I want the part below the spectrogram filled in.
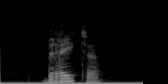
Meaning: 1. width 2. latitude
- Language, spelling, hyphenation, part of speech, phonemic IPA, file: Dutch, breedte, breed‧te, noun, /ˈbreː.tə/, Nl-breedte.ogg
